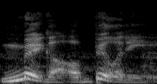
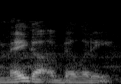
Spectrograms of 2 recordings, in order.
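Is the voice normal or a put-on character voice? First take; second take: put-on; normal. First: It is said in a put-on character voice. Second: It is said in a normal speaking voice.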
